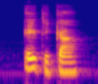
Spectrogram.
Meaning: 1. ethics 2. female ethicist, woman studying ethics
- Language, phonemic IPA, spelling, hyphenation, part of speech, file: Dutch, /ˈeː.ti.kaː/, ethica, ethi‧ca, noun, Nl-ethica.ogg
